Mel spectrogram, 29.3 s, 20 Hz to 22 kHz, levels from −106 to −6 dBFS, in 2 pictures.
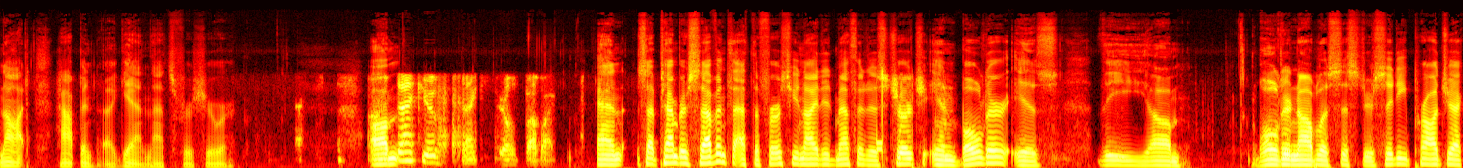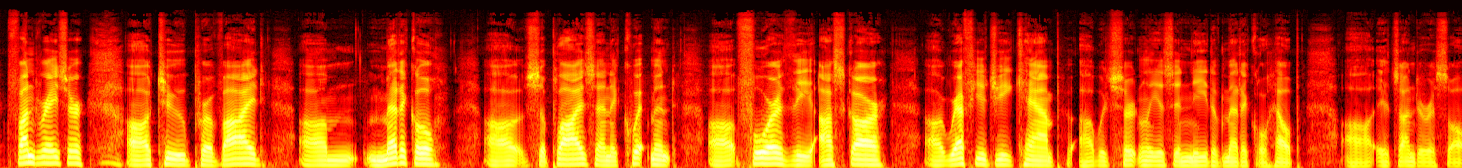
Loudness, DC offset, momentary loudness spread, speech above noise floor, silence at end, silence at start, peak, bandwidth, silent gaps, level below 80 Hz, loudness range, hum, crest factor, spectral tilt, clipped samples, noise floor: -18 LUFS; under 0.1%; 14 LU; 46 dB; 0 s; 0 s; 0 dBFS; 14 kHz; none; -48 dBFS; 5 LU; none; 18 dB; -7 dB/octave; under 0.1%; -63 dBFS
